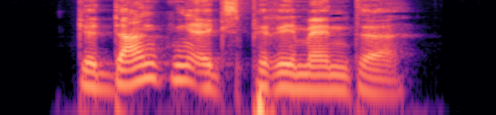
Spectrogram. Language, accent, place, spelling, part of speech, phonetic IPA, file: German, Germany, Berlin, Gedankenexperimente, noun, [ɡəˈdaŋkn̩ʔɛkspeʁiˌmɛntə], De-Gedankenexperimente.ogg
- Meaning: nominative/accusative/genitive plural of Gedankenexperiment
